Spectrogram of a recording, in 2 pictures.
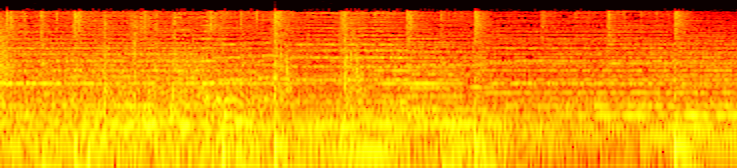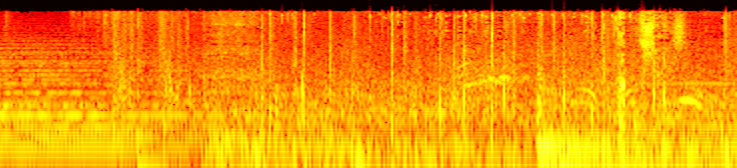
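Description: Roach, a horse in The Witcher game, moves with rhythmic clip-clop hoofbeats under background music and spoken voices, with a snort or whinny in places.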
